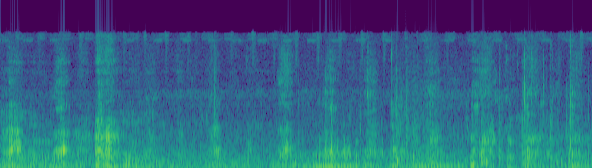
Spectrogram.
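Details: Male lions at a buffalo kill, Maasai Mara, Kenya: a cluster of loud rasping snarls in the first two seconds, followed by irregular deep growls and a low droning rumble.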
